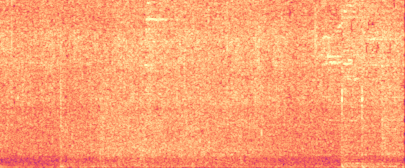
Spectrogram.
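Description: Steady rain weather from the Pokemon Scarlet/Violet video game, a constant soft hiss of falling drops with no breaks, even and moderately faint throughout.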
